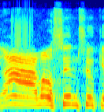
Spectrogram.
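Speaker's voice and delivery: high, loud and fast, as if yelling at someone; mock yell. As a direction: act out an angry outburst, shrill and quick. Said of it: "Uma pessoa grita com você". (grito encenado, alto e rápido)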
